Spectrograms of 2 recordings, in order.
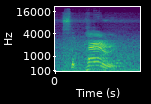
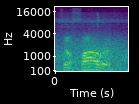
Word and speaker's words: Sepharad: Jerusalem, which is in Sepharad. Salaki, if I'm saying that word wrong. Sepharad. I think it's Sepharad. I think that PH is an F.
